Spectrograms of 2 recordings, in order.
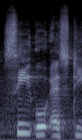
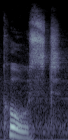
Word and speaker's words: cost: Then the word is cost, C O S T, cost, but you pronounced it as coast.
